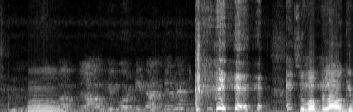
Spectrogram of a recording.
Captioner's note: laughter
